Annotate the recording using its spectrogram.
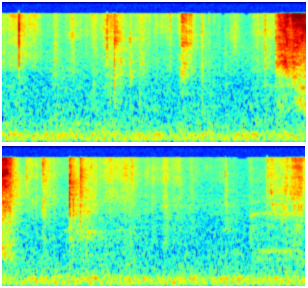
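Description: Iron-on transfer paper being peeled off a T-shirt: faint crackling and rustling, with one louder ripping tear about three seconds in.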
